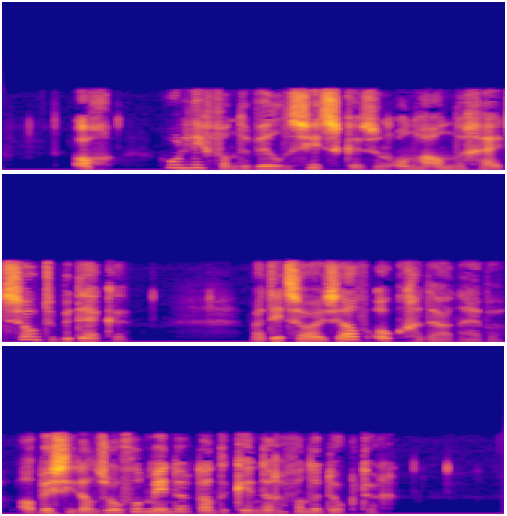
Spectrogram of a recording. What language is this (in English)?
Dutch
